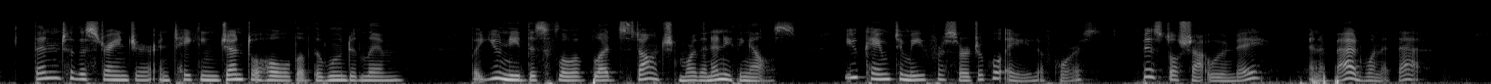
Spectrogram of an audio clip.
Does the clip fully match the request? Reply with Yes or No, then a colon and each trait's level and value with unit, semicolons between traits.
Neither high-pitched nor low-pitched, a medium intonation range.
No: high, 200 Hz; average, 4.0 semitones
